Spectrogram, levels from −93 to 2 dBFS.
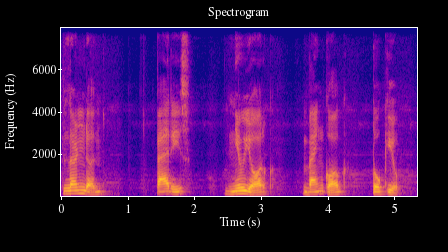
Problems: none marked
